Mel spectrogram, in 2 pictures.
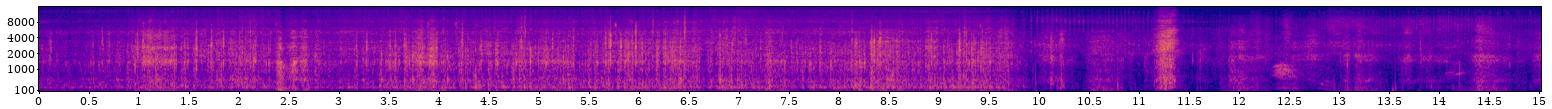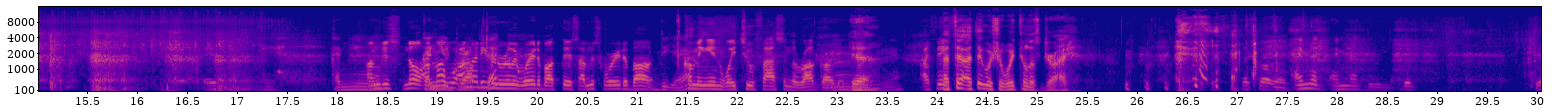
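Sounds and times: bike tyre and drivetrain rumble: 0.0 - 17.8.

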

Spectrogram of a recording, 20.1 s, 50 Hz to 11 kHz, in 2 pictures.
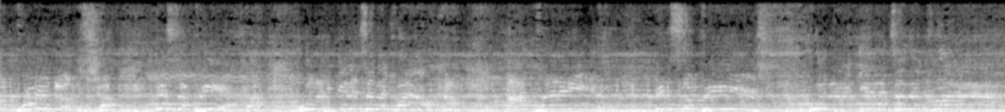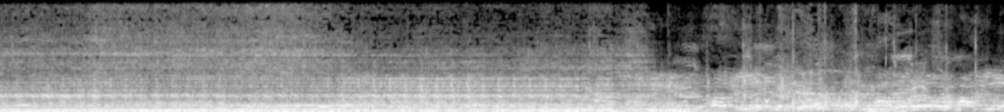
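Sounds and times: held gospel chords: 0.0 - 18.0.

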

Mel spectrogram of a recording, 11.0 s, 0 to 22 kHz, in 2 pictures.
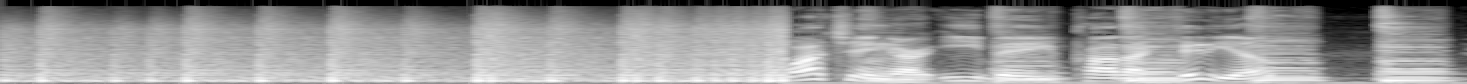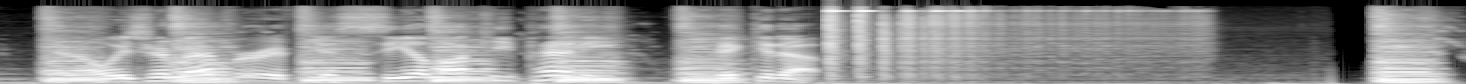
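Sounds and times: coin spinning on hard surface: 8.6 - 10.1.

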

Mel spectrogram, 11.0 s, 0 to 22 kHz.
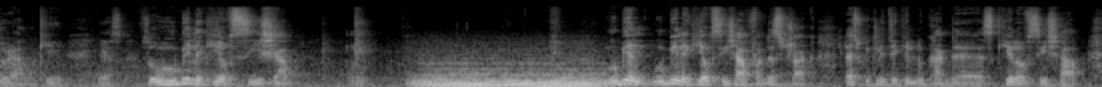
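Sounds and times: electronic keyboard strings chord: 4.1 - 6.6.

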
